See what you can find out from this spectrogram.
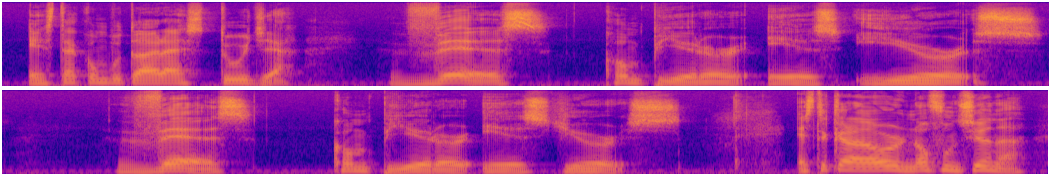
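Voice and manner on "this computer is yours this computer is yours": very slow, word-by-word teaching delivery; exaggerated model pronunciation. Shown as a demonstration. Teacher giving learners an example sentence, slow exaggerated diction. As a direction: space out every word and lean on the th. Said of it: "pueden exagerar un poco para que".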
